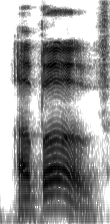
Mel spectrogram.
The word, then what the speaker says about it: above: another example above below above making this short sound uhuh above example there are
